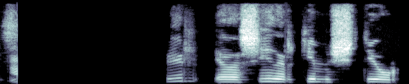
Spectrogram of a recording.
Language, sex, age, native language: Icelandic, male, 9, Icelandic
